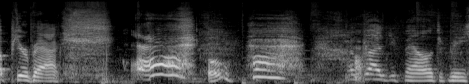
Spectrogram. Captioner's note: sighs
